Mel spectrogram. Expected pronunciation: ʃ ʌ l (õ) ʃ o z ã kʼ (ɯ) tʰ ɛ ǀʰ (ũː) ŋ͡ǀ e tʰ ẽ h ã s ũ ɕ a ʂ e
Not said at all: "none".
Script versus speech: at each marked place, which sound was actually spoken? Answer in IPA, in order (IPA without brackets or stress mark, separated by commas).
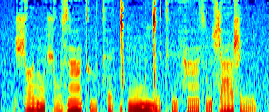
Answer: õ, ɯ, ũː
